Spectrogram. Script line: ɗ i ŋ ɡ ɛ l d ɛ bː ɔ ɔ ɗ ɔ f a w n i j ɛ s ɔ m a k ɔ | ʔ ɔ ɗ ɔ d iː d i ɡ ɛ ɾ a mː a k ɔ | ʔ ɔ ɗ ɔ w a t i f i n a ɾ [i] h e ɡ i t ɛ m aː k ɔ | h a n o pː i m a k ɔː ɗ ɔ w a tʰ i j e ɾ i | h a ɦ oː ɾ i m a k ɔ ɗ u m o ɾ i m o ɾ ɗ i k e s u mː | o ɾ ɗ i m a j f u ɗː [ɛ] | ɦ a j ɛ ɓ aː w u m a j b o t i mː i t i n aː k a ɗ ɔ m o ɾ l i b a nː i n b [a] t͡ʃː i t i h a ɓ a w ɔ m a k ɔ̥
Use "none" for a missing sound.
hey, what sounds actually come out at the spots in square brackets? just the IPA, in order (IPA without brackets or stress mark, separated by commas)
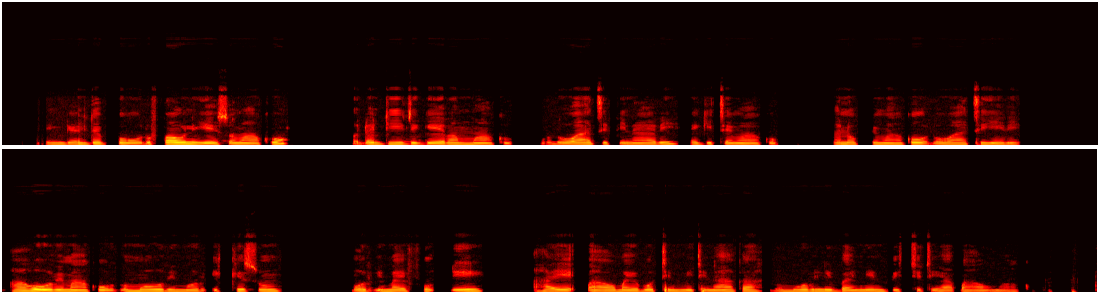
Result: i, i, i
